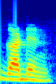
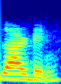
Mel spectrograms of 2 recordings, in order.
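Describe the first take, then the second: First: The r sound before the d is silent. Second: The r sound before the d is pronounced. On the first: The speaker calls it right. "এটা হবে গার্ডেন" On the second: The speaker calls it wrong. "আমরা সবাই বলে থাকি গার্ডেন"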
